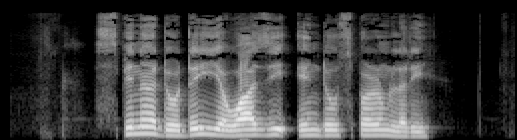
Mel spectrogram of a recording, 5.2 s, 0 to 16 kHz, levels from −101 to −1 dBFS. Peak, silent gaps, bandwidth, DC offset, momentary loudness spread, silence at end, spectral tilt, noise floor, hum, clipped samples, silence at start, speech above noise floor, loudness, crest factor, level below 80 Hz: 0 dBFS; none; 11.5 kHz; under 0.1%; 13 LU; 0.9 s; -6.5 dB/octave; -73 dBFS; none; under 0.1%; 1 s; 57 dB; -17 LUFS; 18 dB; -68 dBFS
